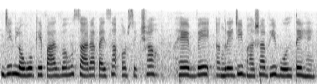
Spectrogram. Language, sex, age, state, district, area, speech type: Hindi, female, 45-60, Madhya Pradesh, Harda, urban, read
